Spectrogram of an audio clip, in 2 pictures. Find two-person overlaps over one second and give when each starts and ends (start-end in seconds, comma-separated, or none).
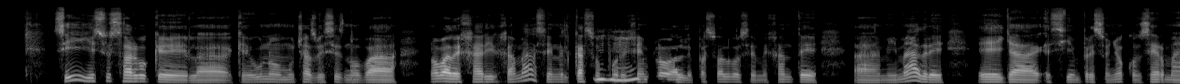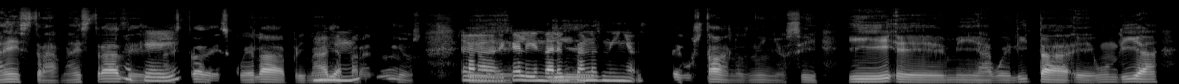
16.4-17.8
